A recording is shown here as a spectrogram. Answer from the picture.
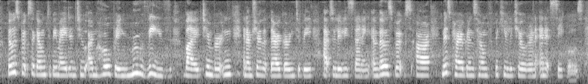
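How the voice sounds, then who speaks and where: A woman with a fairly high voice speaks at a moderate pace. Noticeable background noise runs underneath. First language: French. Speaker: book vlogger. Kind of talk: book review vlog. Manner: enthusiastic.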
